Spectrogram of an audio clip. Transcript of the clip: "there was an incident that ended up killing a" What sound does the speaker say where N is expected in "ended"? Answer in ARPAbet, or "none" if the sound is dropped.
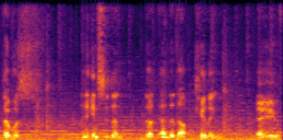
N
